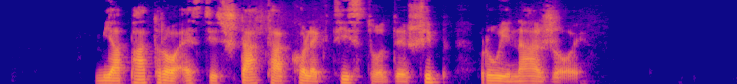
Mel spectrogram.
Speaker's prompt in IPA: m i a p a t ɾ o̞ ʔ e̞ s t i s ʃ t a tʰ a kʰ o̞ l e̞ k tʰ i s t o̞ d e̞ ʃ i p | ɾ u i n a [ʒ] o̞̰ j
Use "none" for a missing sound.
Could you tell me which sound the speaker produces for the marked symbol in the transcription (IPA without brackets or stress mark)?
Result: ʒ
